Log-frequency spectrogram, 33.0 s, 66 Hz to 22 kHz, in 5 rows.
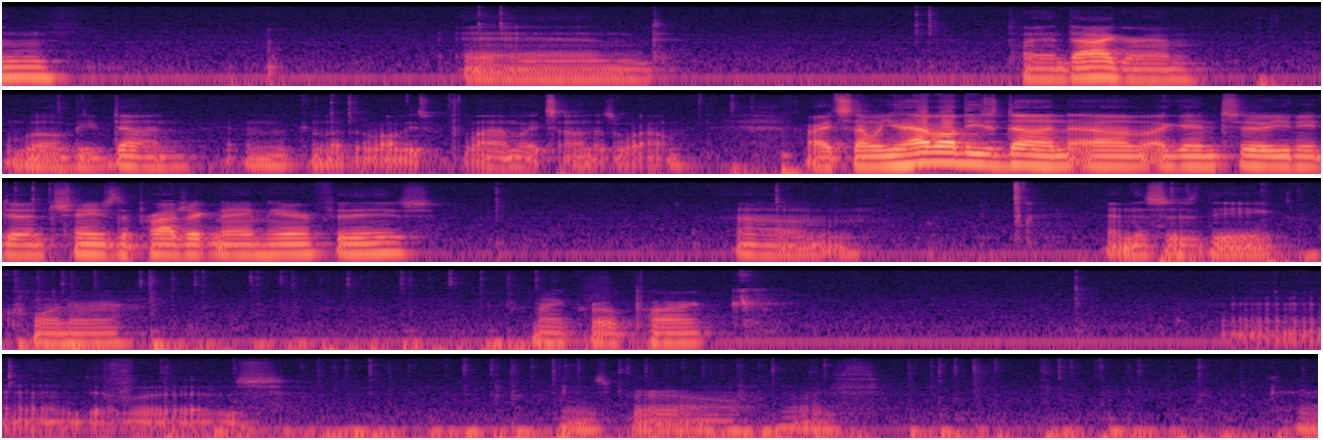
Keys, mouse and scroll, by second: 5.7 space, 8.8 space, 18.2-22.4 typing, 26.6-32.9 typing.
